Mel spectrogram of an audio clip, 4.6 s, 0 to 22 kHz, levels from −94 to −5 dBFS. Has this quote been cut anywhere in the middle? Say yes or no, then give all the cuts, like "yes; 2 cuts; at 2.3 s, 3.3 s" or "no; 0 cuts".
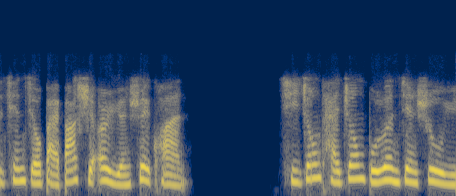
no; 0 cuts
